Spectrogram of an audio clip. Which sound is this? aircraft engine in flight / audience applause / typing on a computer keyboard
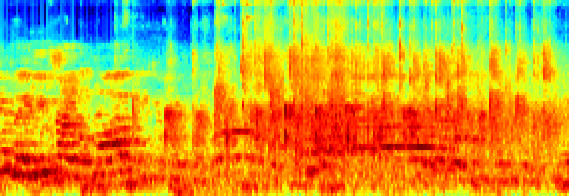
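audience applause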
